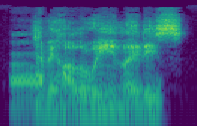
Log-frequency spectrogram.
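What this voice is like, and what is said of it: Impression of a Highlander character. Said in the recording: “That's a good from the Highlander... Your impression was spot on”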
